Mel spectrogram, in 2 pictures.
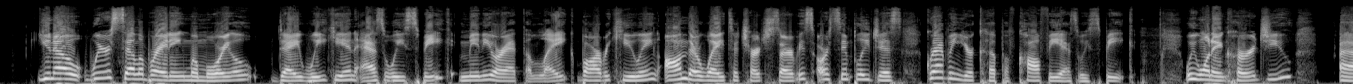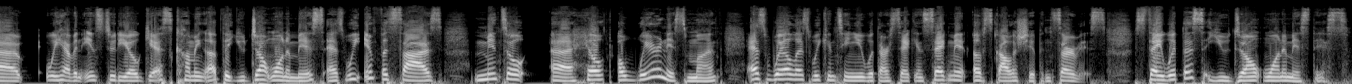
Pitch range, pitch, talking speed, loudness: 170-215 Hz, 185 Hz, 185 wpm, -13 LUFS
